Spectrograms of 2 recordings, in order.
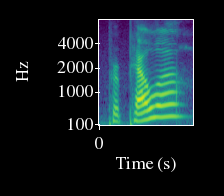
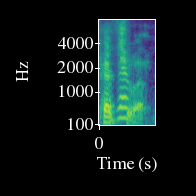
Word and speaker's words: Perpetua: So what makes I don't think I'm gonna pronounce her name right, but it's Perpella? Is that Perpetua. Perpetua? Oh, Yeah.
